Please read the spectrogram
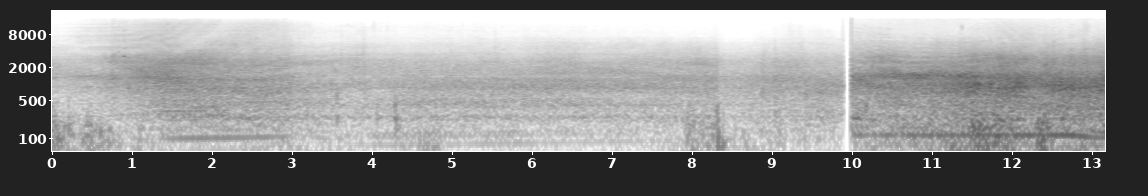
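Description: Motor vehicle noise: a steady rush with a low engine hum that swells twice. The sound drops out for an instant about ten seconds in and comes back louder.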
